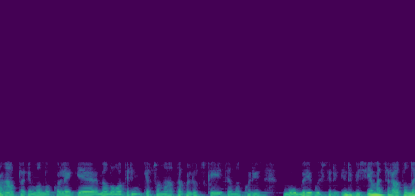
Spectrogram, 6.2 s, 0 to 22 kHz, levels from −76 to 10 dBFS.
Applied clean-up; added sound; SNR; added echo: neural mask model DeepFilterNet 3.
